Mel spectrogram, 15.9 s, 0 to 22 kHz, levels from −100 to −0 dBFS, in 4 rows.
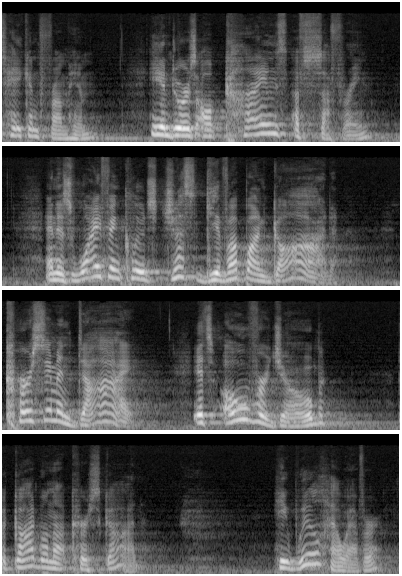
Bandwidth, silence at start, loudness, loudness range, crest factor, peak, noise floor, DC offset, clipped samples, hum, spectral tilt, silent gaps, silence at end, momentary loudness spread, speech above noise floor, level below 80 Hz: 16 kHz; 0 s; -23 LUFS; 7 LU; 22 dB; -2 dBFS; -53 dBFS; under 0.1%; under 0.1%; none; -6.5 dB/octave; none; 0.15 s; 16 LU; 30 dB; -50 dBFS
